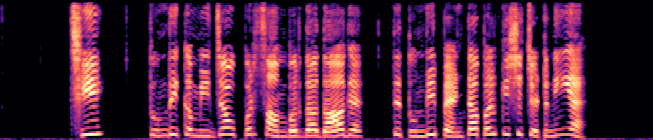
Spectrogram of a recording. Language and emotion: Dogri, disgusted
